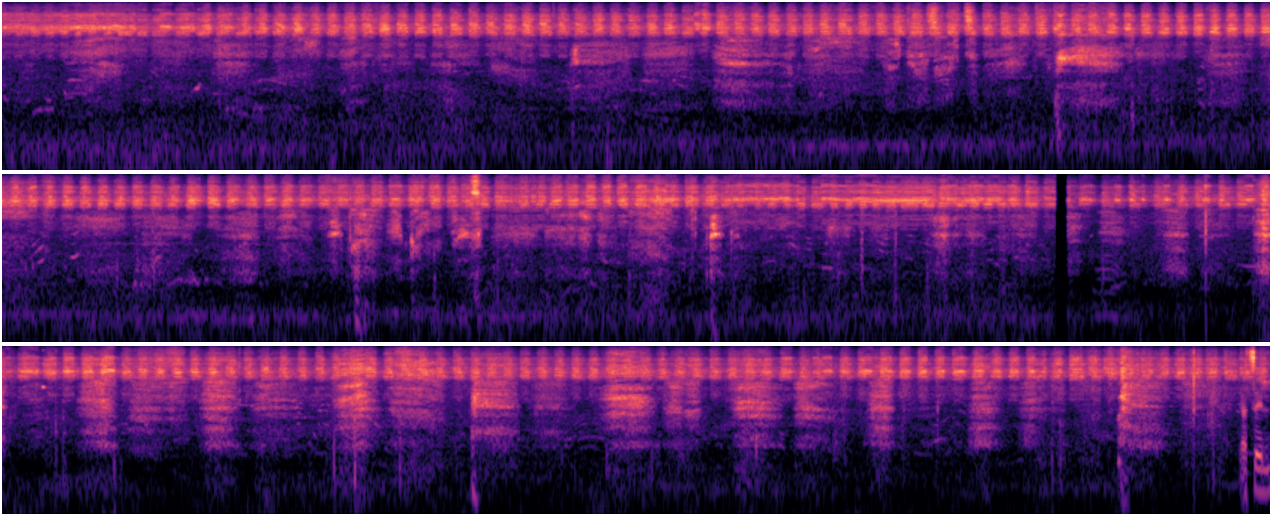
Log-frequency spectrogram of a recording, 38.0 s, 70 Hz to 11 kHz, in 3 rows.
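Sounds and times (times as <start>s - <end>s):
insects chirring: 0.0s - 38.0s.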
